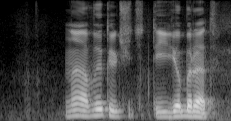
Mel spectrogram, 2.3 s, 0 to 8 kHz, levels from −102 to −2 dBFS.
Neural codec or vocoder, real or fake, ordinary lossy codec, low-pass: none; real; none; none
